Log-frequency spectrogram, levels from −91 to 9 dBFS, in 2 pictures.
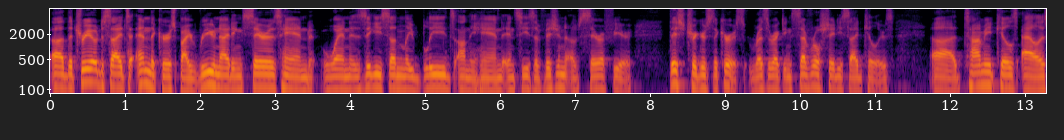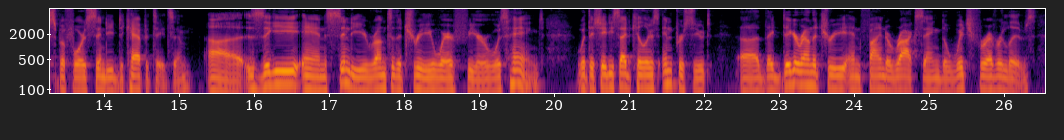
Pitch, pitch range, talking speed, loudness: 105 Hz, 95-115 Hz, 170 wpm, -24 LUFS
